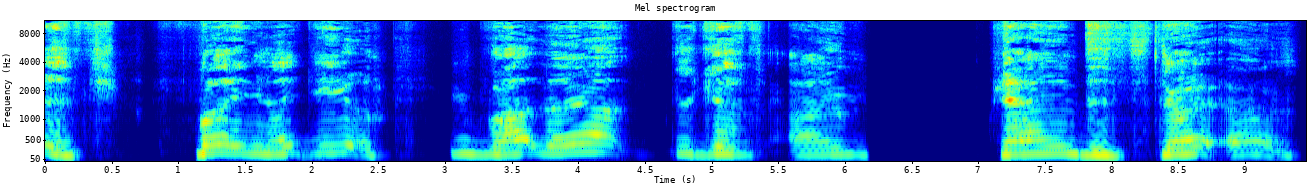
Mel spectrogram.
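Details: Man with cerebral palsy whose body resists him, making communication hard at times; listeners found him hard to understand at first; dysarthria (cerebral palsy).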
